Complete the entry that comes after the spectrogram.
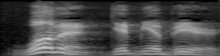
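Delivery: a loud, dismissive bark of woman, get me a beer; mock rude husband ordering a beer; rude demand. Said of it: "woman, is not like".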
